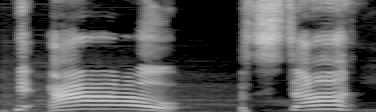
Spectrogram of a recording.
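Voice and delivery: high, loud frantic yells; shouting at a slug in the kitchen; panicked shout. Real, not acted. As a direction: yell at it in panic. Shooing the slug.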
